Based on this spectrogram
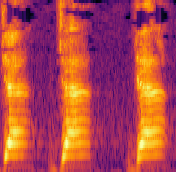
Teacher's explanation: بينما العكس، الحروف الأخرى أو الحروف في الصفة الأخرى وهي صفة الجهر لا يجري فيها النفس. فلو قلت حرف الجيم جا جا جا لن تجد هواء كثيرا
